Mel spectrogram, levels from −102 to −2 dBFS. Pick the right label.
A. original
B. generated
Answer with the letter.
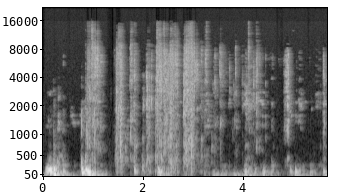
A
